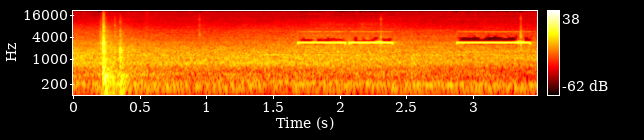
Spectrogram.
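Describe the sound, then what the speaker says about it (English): Two steady electronic beeps from a multimeter in continuity mode while probing a MOSFET on an HP ZBook 15 G4 laptop motherboard, each lasting about half a second, following a brief click of the probes; no talking. "Can you hear the beep?"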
